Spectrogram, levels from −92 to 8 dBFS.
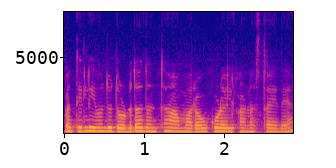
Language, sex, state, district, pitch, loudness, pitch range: Kannada, female, Karnataka, Mysore, 220 Hz, -15 LUFS, 210-235 Hz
